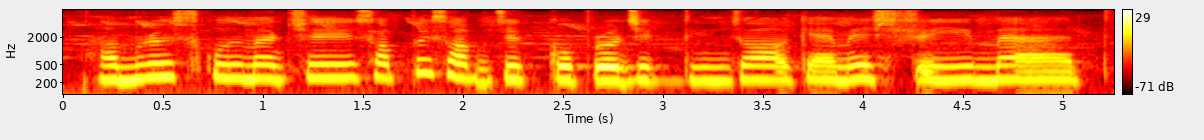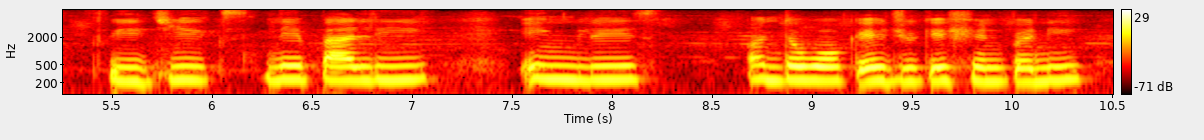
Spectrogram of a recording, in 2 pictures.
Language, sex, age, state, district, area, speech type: Nepali, female, 18-30, West Bengal, Kalimpong, rural, spontaneous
